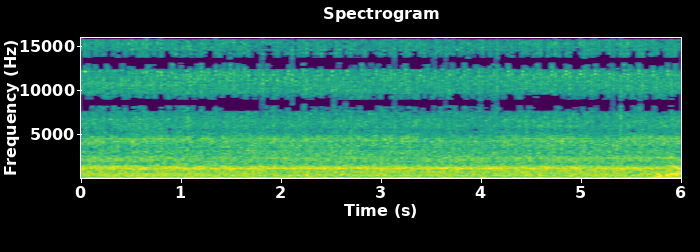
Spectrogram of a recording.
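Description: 2007 Honda Civic's 1.8-litre four-cylinder engine idling steadily, heard from beside the open engine bay.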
